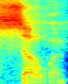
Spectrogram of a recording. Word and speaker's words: Samhain: With the traditional Celtic celebration of Samhain.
